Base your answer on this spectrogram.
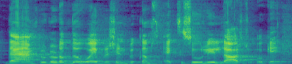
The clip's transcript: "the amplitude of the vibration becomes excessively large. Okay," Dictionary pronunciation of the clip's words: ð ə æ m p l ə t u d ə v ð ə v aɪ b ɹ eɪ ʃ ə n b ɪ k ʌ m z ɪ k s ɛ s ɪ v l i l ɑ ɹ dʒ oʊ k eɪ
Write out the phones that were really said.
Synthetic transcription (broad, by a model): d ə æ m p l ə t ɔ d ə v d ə v aɪ b ɹ eɪ ʃ ə n b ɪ k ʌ m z ɪ k s ɛ s ɪ v l i l ɑ ɹ dʒ oʊ k eɪ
